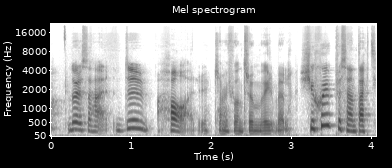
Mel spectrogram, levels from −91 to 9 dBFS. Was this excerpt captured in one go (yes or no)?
no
